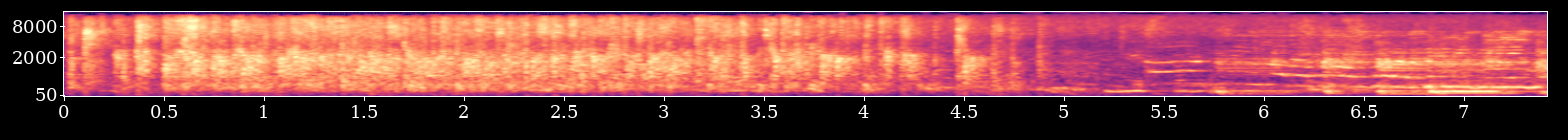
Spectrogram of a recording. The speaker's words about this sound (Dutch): Dames en heren, doe hartelijk applaus voor de ….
